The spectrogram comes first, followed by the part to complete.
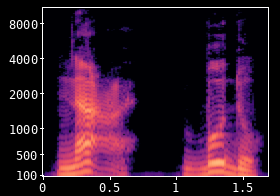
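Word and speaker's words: نعبد: Right, so pronounce it then. Na'budu, na'budu.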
